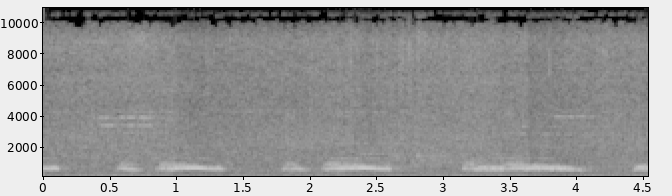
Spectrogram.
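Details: Spotted dove lure call, 'trơn ròng mailai' style, for catching wild doves: soft short coo followed by a long level hooting note, repeated three times over a low hum.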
